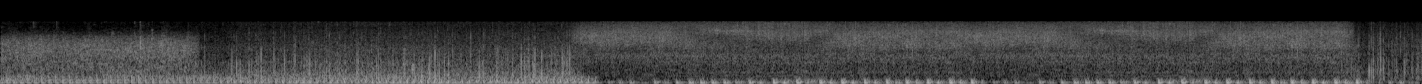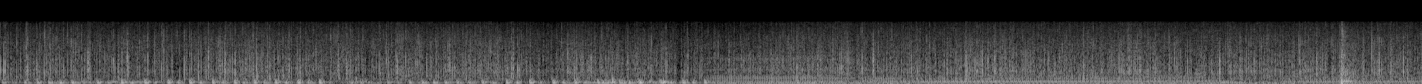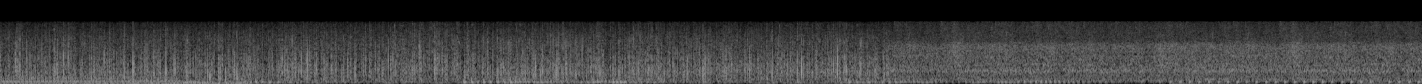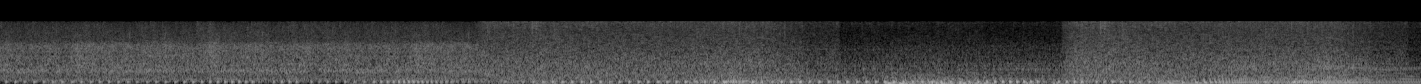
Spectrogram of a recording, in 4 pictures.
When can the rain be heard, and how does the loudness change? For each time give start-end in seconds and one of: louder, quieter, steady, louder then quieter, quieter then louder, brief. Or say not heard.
0.0-56.8 steady.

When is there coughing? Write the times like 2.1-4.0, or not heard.
not heard.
